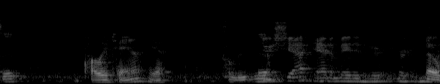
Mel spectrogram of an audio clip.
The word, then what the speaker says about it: Palutena: poena she looks badass is that how you pronounce it palutena yeah paluta sh animated no palutena that only means something to you and all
